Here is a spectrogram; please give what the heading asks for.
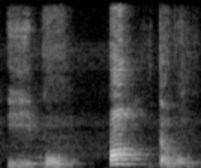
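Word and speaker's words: hipopótamo: antepenúltima sílaba da palavra por exemplo e pô pótamo aí uma proparoxítona parece muito difícil sim uma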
